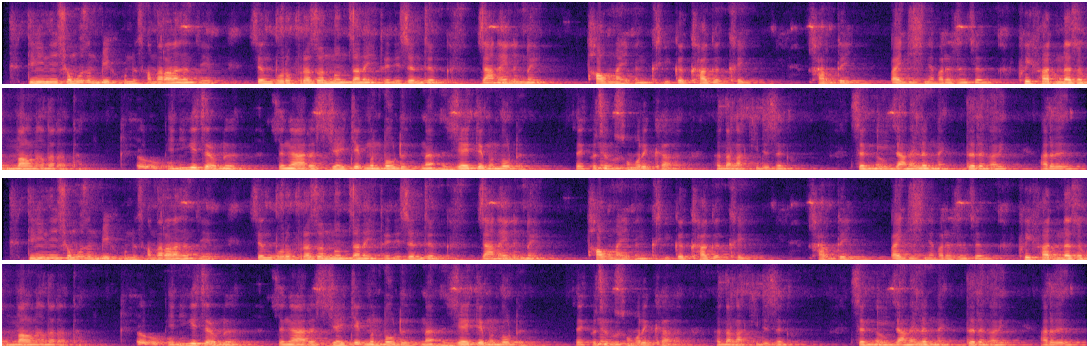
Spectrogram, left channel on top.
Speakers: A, on the left (about 60°); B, on the right (about 55°).
A: दिनैनि समाव जों बेखौनो सानना लानांगोन जे जों बर'फोरा जन्म जानायनिफ्रायनो जोंजों जानाय लोंनाय थावनाय ओंख्रि गोखा गोखै खारदै
B: औ
A: बायदिसिनाफोर जों जों फैफादो <unintelligible> ना जों हमना लानो <unintelligible> आरो नोंथां
B: औ
A: बेनि
B: औ थारैनो औ
A: गेजेरावनो जोंहा आरो जि आइ टेक मोनबावदो ना जि आइ टेक मोनबावदो जायखौ
B: नंगौ
A: जों
B: नंगौ
A: संरिखा होना लाखिदो जोंखौ जोंनि
B: औ
A: जानाय लोंनाय दोरोङारि आरो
